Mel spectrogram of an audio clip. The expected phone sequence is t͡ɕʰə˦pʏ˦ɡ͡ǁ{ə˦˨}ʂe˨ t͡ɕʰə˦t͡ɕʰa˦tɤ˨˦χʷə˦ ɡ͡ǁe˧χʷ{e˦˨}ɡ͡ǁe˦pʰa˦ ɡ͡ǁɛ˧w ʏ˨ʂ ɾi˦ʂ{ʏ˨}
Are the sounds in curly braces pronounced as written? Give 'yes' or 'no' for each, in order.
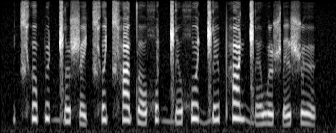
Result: yes, yes, no

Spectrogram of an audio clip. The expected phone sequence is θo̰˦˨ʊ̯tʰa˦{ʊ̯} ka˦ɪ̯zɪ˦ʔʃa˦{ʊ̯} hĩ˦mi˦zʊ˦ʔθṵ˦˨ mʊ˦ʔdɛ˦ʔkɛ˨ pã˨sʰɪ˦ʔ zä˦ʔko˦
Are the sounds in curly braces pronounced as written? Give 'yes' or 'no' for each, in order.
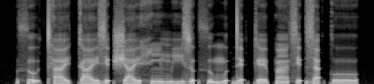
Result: no, no

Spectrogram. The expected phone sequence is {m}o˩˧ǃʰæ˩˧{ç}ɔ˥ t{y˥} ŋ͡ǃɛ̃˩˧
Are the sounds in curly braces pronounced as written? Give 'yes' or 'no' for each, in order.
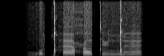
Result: no, no, no

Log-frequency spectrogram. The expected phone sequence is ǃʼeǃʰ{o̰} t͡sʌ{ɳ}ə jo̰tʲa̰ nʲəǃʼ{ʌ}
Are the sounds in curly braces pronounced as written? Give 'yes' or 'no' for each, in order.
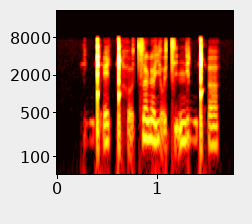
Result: yes, yes, yes

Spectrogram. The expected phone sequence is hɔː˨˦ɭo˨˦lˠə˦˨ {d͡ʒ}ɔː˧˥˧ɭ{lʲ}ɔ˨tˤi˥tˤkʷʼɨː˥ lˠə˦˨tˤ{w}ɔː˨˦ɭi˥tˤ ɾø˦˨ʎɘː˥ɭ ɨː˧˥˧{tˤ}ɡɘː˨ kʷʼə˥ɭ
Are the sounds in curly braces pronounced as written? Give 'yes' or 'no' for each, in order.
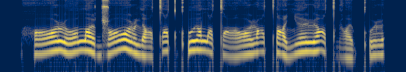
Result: no, yes, yes, yes

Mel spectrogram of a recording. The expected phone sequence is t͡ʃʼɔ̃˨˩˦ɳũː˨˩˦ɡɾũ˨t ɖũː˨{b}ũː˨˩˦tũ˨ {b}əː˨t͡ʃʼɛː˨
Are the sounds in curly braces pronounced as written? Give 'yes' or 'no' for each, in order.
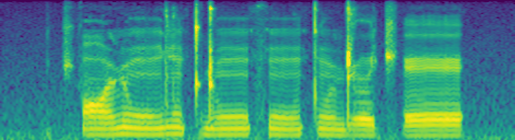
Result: no, no

